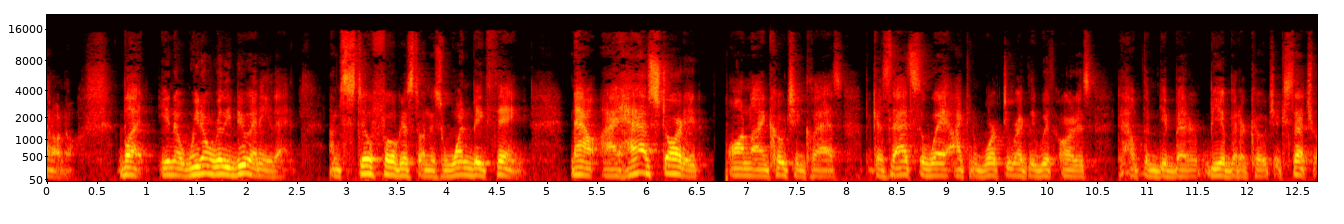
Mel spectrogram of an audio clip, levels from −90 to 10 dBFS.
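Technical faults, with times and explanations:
6.67–6.81 s, stream reconnect: the audio drops out for about 117 ms, then picks up again at a later point, with something like 150 ms of material simply skipped. That's what you get when the connection breaks and the player reconnects and spins up a fresh decoder mid-stream. It doesn't rewind to where it stopped, it joins wherever the stream has got to, so you hear a short silence followed by a jump forward.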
